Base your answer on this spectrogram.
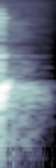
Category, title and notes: Sound effects > Human sounds and actions
Bubble Pop Sound
This sound created by my mouth.
bubble, short, real, press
